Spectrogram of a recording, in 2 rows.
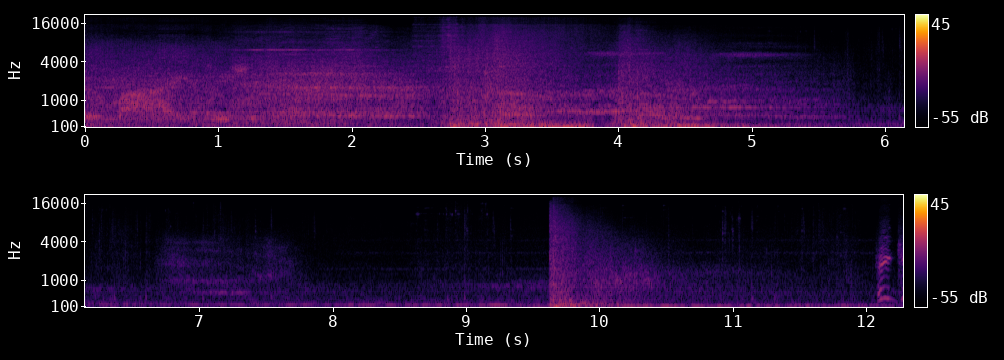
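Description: Gunfire erupts in XCOM 2, a loud chaotic burst of shots and impacts at first, then quieter stretches punctuated by a single sharp blast, with brief speech mixed in.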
